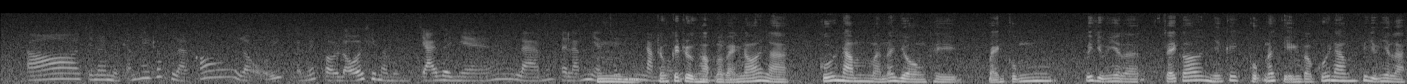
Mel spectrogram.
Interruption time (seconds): 5.9 s

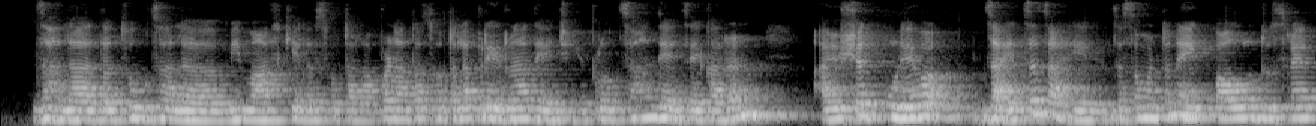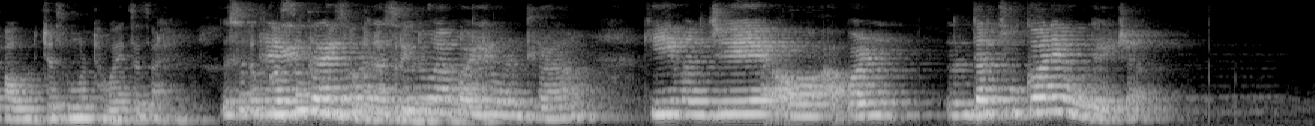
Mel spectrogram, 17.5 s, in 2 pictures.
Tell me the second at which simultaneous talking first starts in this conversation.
10.6 s

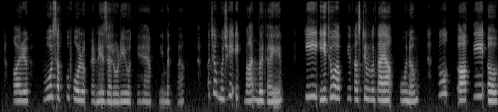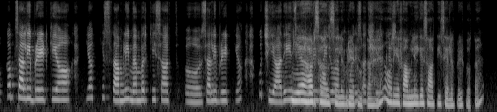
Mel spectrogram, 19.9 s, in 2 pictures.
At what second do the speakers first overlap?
15.8 s

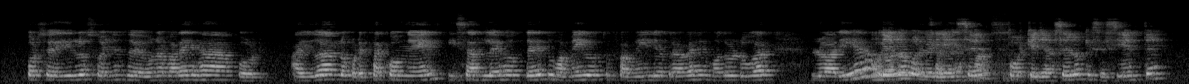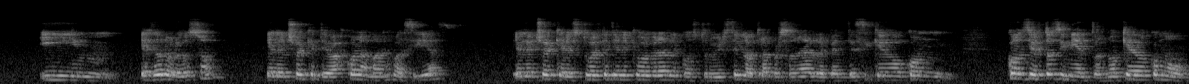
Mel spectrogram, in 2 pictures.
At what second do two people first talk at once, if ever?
8.7 s

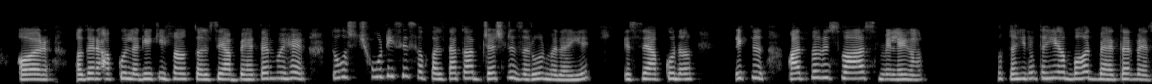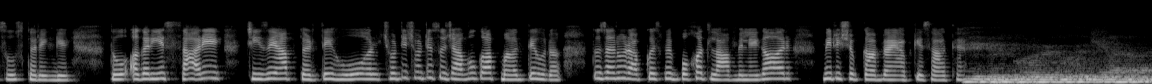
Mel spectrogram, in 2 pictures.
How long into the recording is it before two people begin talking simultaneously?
none

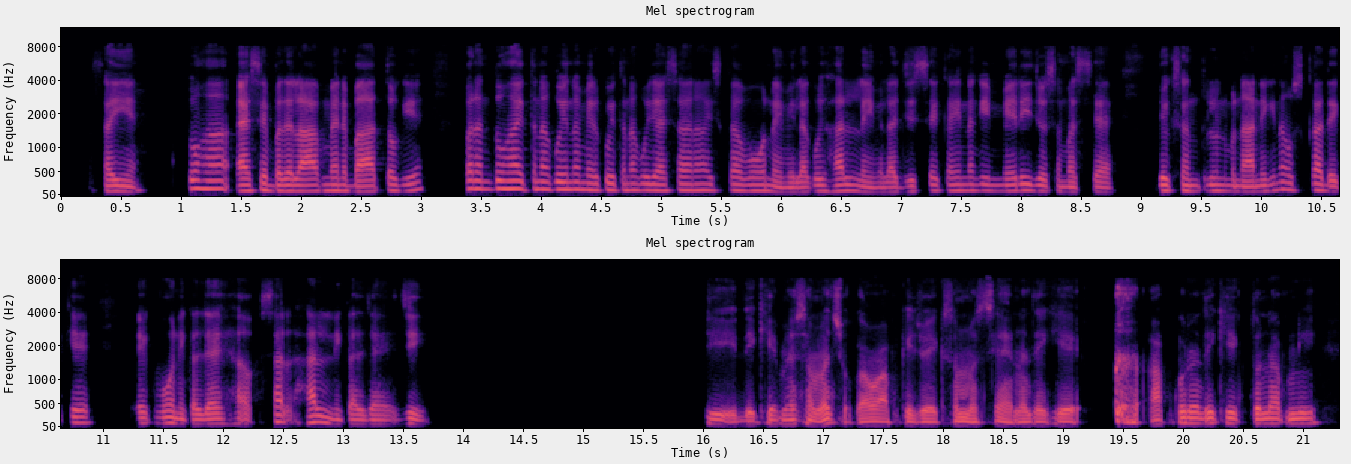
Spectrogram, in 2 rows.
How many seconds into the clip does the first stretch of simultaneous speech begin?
none

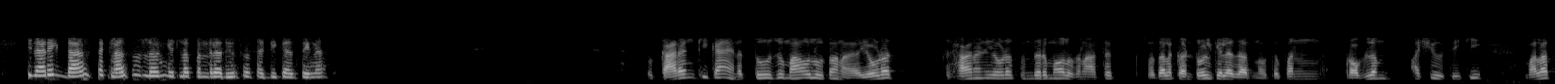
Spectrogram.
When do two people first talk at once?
none

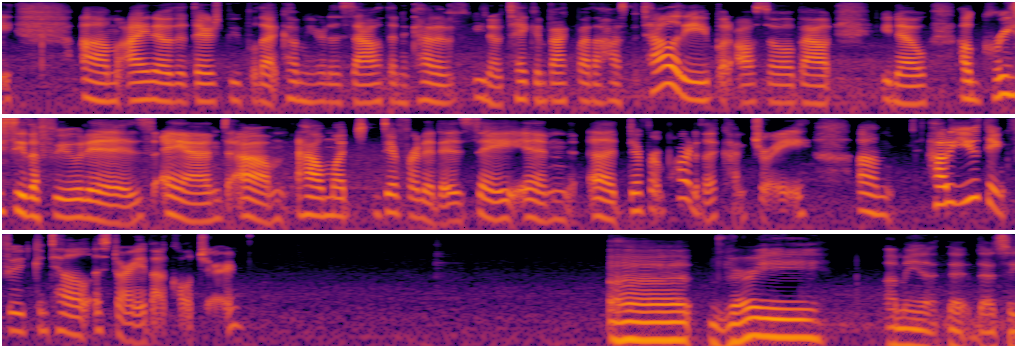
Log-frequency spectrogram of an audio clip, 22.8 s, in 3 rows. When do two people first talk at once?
none

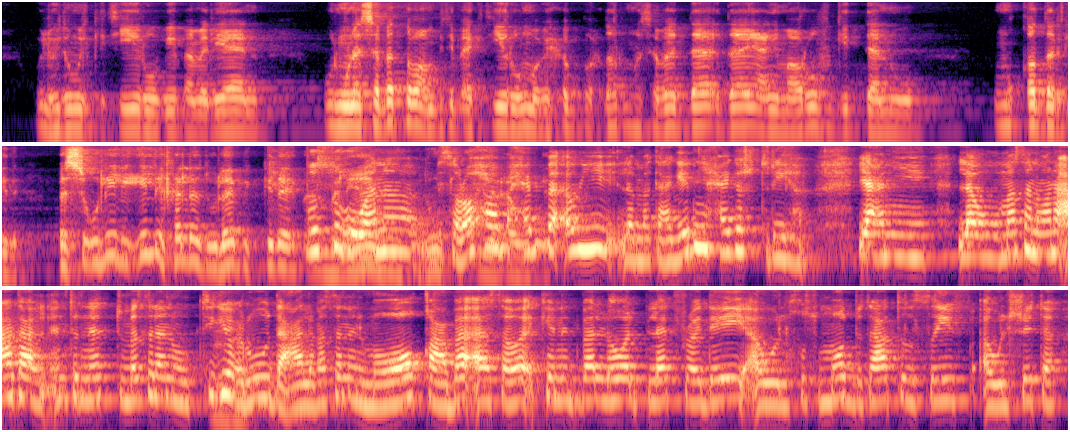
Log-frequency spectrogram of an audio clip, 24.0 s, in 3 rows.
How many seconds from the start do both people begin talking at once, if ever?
10.3 s

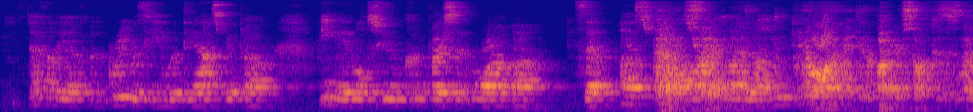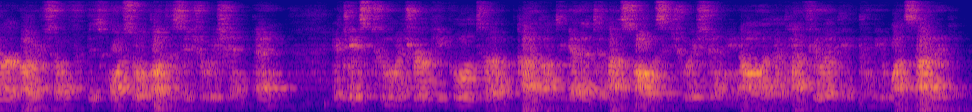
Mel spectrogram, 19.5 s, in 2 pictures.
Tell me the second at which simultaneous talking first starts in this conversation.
6.5 s

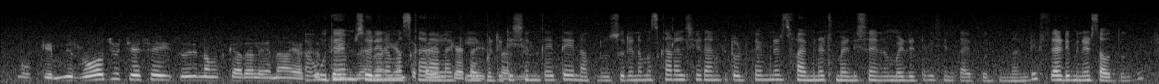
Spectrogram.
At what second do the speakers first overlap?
3.0 s

